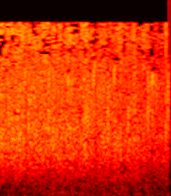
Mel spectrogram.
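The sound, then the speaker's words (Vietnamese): An audience at a Buddhist dharma talk claps in a dense, continuous round of applause that stays loud and even throughout. “Đó quý vị, cho một tràng pháo tay.”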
